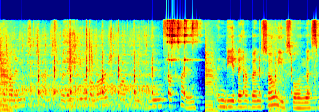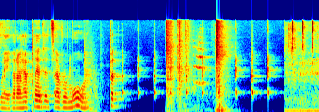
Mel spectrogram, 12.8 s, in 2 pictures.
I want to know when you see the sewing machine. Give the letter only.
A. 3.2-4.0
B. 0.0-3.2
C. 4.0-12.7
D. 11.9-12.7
B.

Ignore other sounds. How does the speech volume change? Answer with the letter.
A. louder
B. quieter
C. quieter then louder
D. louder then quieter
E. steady
A.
